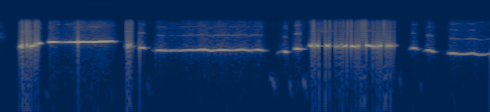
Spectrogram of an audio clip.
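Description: A whistled melody from a TV series' opening theme: clear, high whistled notes, some held long and some short, step up and down in pitch between sharp percussive hits.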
